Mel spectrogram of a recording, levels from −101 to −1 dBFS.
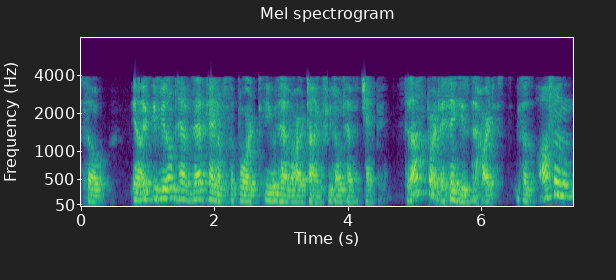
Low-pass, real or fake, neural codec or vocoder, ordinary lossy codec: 7.2 kHz; real; none; AAC, 16 kbps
